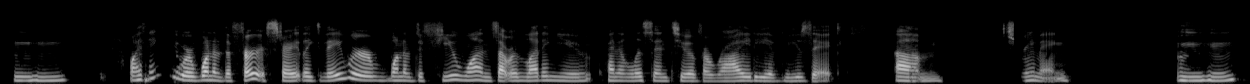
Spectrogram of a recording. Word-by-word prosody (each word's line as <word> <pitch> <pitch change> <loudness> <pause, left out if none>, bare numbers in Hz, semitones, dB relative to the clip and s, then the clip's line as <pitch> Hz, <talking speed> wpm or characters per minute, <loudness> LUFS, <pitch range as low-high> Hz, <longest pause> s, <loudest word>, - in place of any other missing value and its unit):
Mhm. 180 +1 -3 0.6
Well, 195 - +3
I 215 - +3
think 295 - -7
they 310 - -4
were 195 -4 +6
1 200 +2 +6
of 175 -3 -2
the 165 - -1
1st 170 +5 +3
right? 170 0 +3
Like, 185 -1 -1
they 180 +7 +1
were 235 -9 +4
1 185 0 -2
of 175 -2 -4
the 175 - -5
few 195 +5 -3
ones 195 -4 +1
that 170 -2 +6
were 175 - +1
letting 180 +2 0
you 170 -1 -5
kinda 175 -1 -1
listen 175 -1 -3
to 165 +1 -3
a 160 - 0
variety 160 +2 0
of 155 +1 -7
music, 170 - -5 0.5
um, 125 - +3 0.6
streaming. 180 0 -7 1.1
Mhm. 185 +2 -1
180 Hz, 160 wpm, -25 LUFS, 170-190 Hz, 1.1 s, were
